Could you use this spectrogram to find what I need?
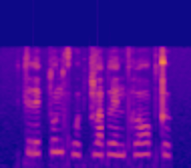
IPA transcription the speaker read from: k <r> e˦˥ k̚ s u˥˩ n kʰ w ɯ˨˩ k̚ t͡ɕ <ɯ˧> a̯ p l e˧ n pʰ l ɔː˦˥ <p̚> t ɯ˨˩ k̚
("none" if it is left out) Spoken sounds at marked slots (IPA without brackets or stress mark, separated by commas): r, u˧, k̚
